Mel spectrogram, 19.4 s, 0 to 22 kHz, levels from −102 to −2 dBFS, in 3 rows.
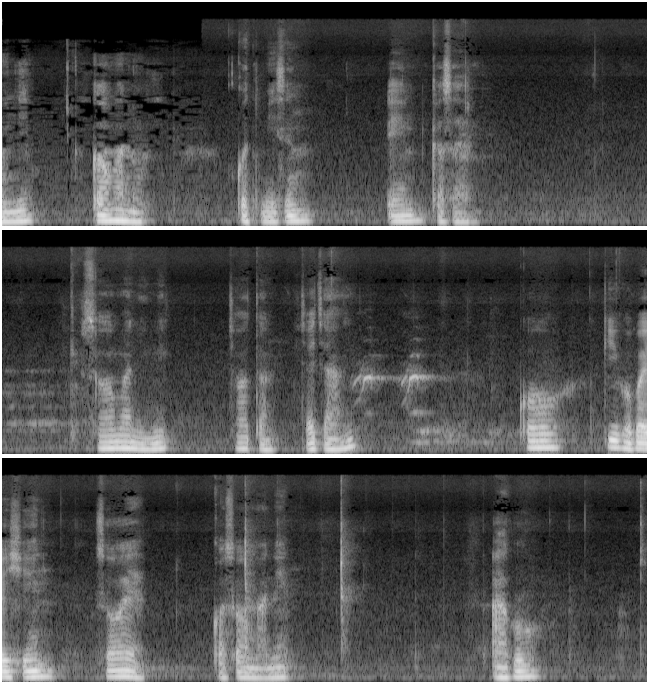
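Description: For the first 2.0 s the speech sounds dull and smeared, with thin or synthetic-sounding treble and nothing above about 11.1 kHz, then clears suddenly without a gap. This is an adaptive stream starting at a low bitrate, consistent with roughly 12 kbit/s HE-AAC stepping up to 96 kbit/s AAC-LC.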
